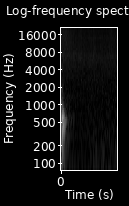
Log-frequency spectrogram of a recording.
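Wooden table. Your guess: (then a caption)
Rigid. A single quiet knock on a rigid wooden table, struck to show how rigid wood is. It gives a short, dull midrange thud centered near 600 Hz that dies away almost immediately, leaving only faint background hiss.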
